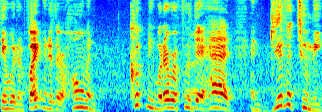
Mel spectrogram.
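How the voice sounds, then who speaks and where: Over noticeable background noise, a man talks in an animated tone at a very fast pace. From New York, Cuban family. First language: Spanish. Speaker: zoo wildlife expert. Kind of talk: interview. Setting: podcast.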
